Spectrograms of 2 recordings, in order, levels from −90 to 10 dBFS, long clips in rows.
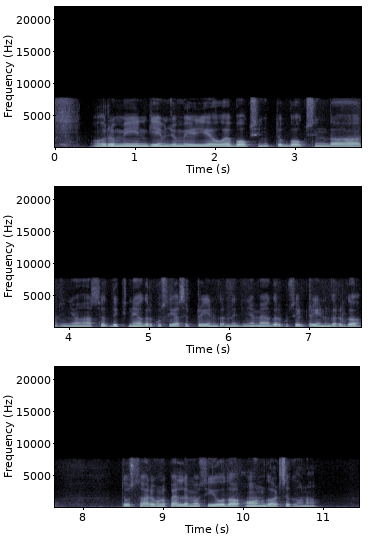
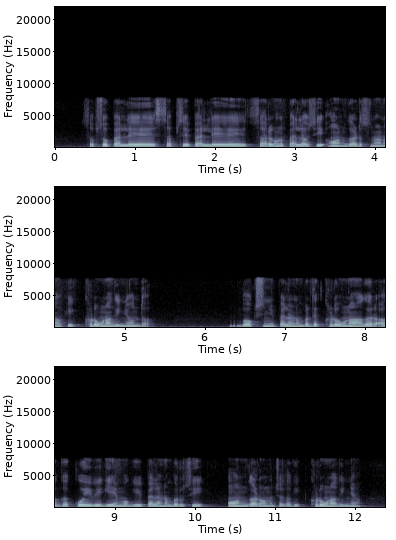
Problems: none marked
